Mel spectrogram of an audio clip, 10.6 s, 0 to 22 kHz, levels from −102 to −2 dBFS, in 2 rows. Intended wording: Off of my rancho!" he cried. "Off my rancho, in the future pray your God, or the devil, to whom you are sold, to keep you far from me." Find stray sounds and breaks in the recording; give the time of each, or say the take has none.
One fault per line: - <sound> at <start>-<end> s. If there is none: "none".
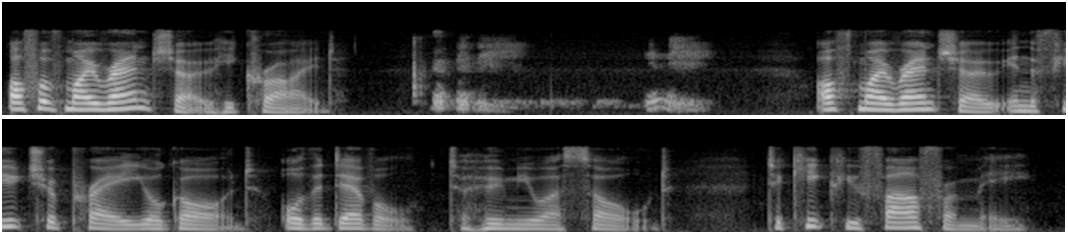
- throat clearing at 2.0-3.6 s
